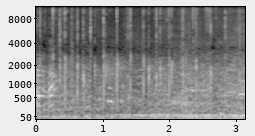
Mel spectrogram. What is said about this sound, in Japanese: 那就鼓掌通过。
